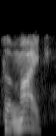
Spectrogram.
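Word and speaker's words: M1KE: They call it the mic, but they spell it M1 ke.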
